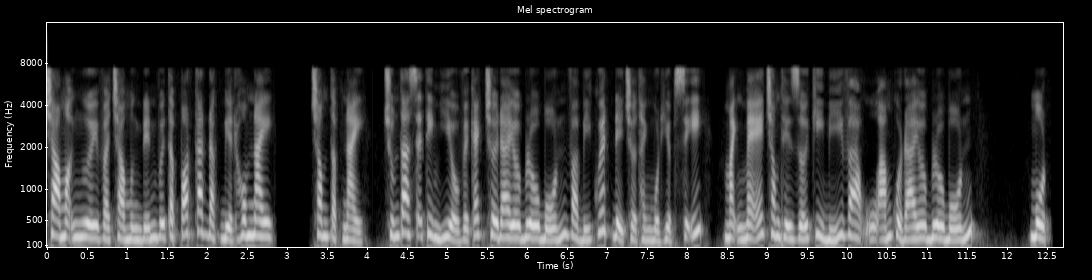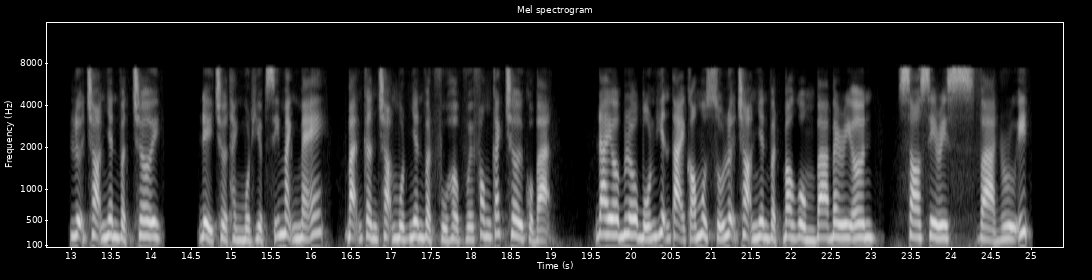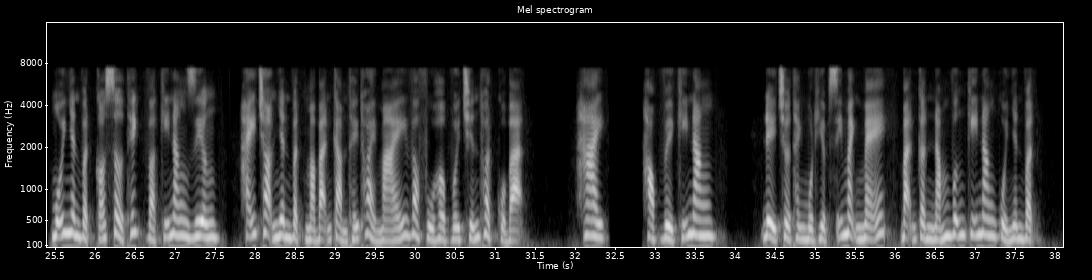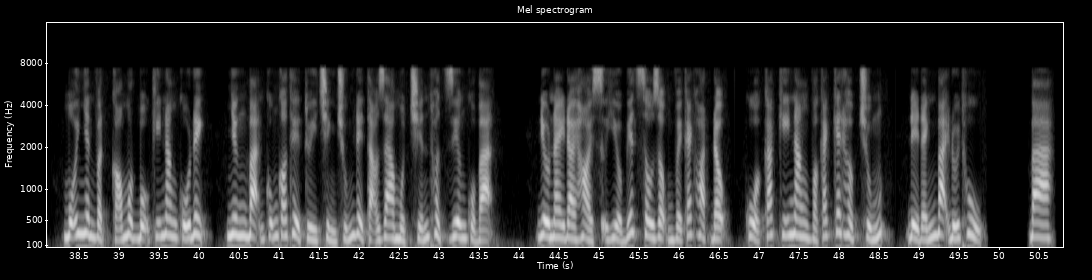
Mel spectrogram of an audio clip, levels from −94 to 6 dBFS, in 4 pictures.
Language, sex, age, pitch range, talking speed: Vietnamese, female, 20-39, 195-250 Hz, 235 wpm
